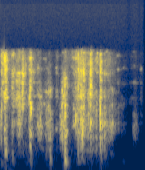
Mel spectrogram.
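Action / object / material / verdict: shake / bunch of metal keys / metal / none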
